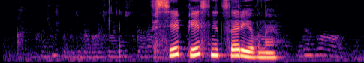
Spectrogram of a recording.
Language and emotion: Russian, neutral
